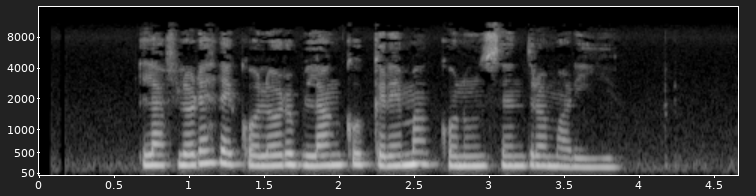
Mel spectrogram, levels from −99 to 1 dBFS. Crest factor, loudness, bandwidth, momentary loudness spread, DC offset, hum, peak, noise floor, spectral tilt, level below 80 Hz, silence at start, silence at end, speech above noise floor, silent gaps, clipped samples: 16 dB; -28 LUFS; 11.5 kHz; 7 LU; under 0.1%; none; -12 dBFS; -63 dBFS; -5 dB/octave; -80 dBFS; 0.65 s; 0.8 s; 36 dB; none; under 0.1%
